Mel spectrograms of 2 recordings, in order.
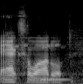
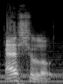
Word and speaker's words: axolotl: Everyone I see is pronouncing it axolotl. That's actually Aztec, okay? It's asholot. Or no, asholot. That's it. That's asholot. That's actually how it's pronounced.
